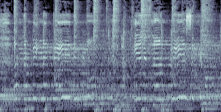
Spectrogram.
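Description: A woman singing live into a handheld microphone, holding long notes with vibrato, over a band with bass and drums keeping a steady beat.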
